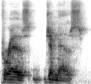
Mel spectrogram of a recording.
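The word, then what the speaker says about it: Pérez Jiménez: It goes into a dictatorship, actually, by this fella named Perez Jimenez, I believe is how you pronounce his name.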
